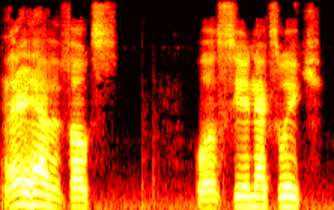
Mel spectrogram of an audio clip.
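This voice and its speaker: A man hosting a casual live game stream, talking in a loose, rambling, drunk manner with a gravelly voice. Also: medium pitch, unhurried, no echo, faint music behind. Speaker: livestream gamer host.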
